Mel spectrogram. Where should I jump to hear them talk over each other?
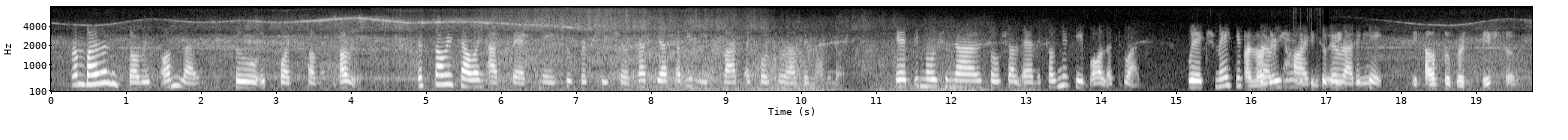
16 s

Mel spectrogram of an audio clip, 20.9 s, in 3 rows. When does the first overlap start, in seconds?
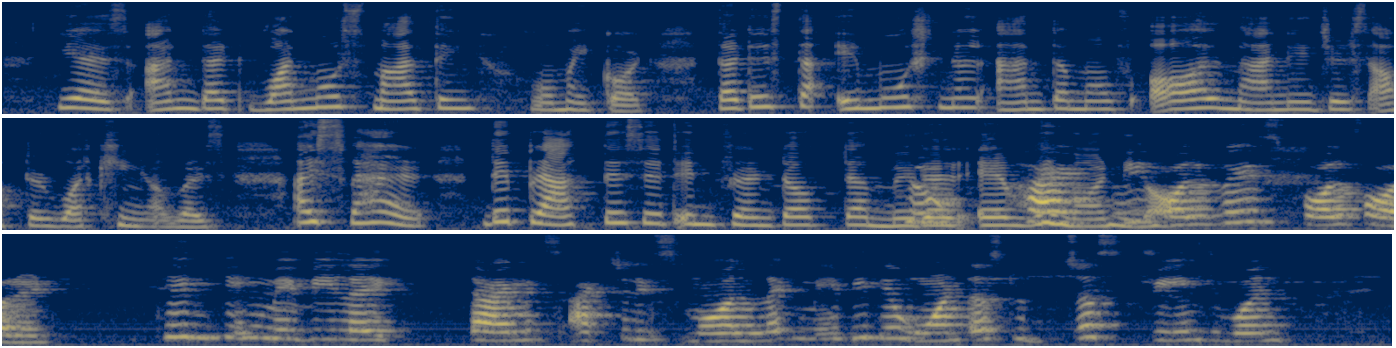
11 s

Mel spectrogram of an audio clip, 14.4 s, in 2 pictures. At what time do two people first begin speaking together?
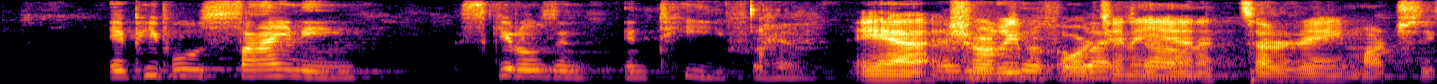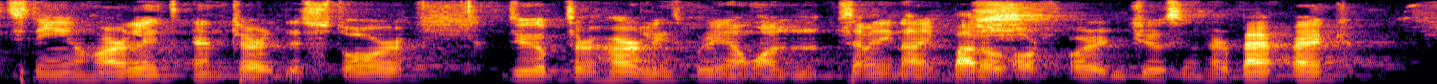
5 s

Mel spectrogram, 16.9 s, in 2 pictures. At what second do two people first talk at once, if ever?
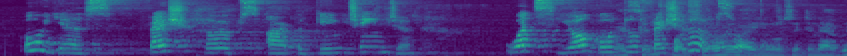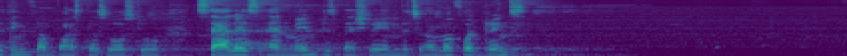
6 s

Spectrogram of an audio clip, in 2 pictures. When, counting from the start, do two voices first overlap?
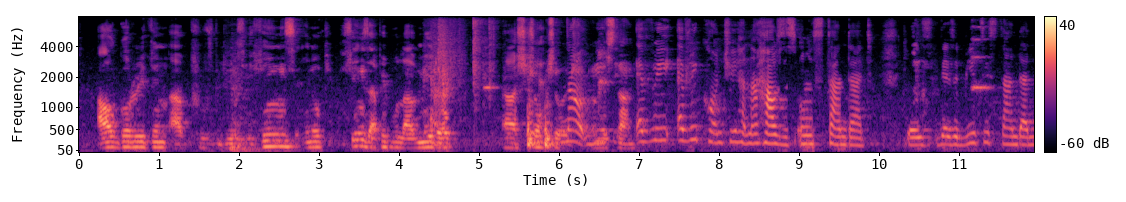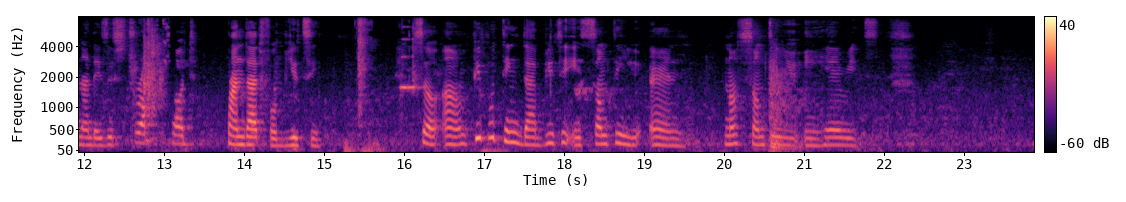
6 s

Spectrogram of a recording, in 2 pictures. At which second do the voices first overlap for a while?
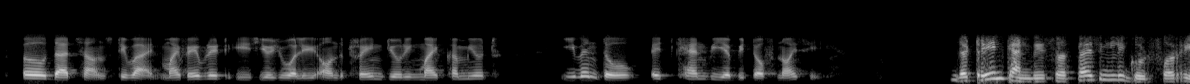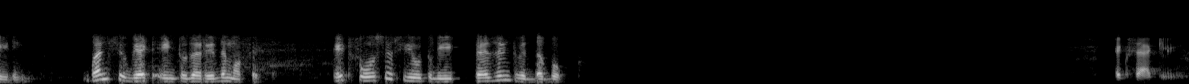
none

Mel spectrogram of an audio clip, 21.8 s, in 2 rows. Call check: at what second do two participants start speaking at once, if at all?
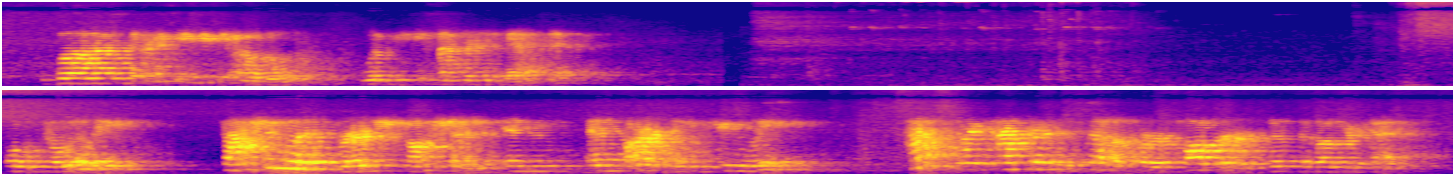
none

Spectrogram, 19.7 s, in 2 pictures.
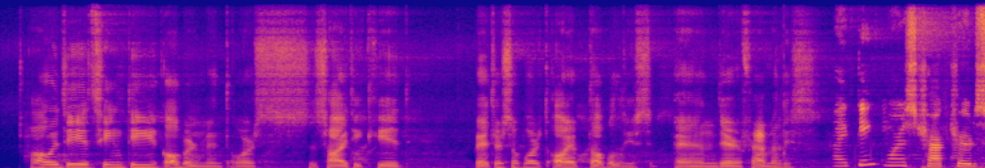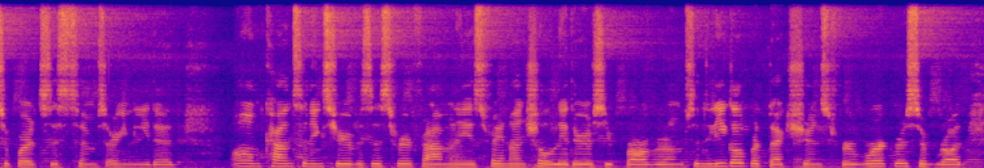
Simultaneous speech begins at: none

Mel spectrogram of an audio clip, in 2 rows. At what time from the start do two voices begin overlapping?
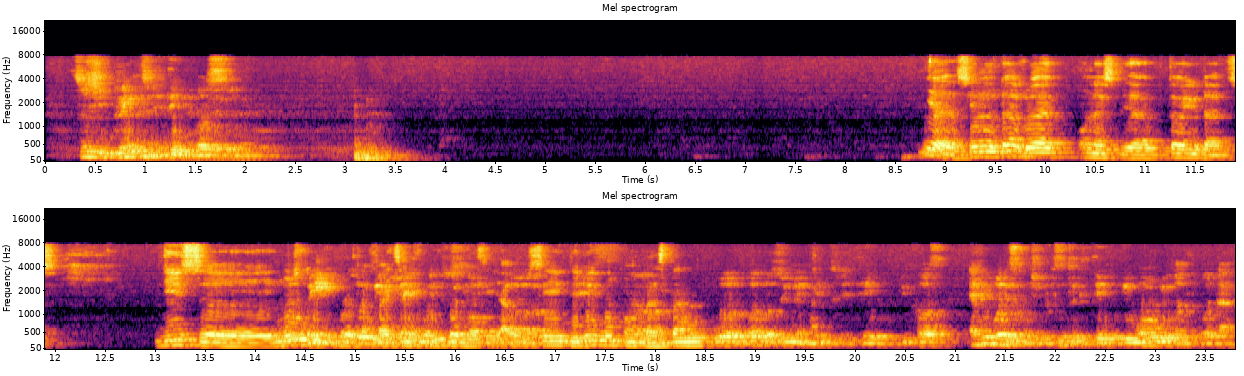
14 s

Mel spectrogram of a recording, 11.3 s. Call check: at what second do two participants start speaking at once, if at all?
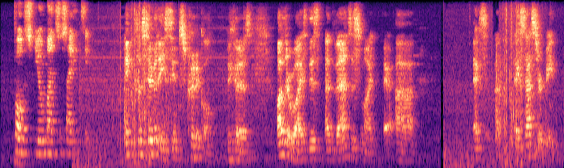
none

